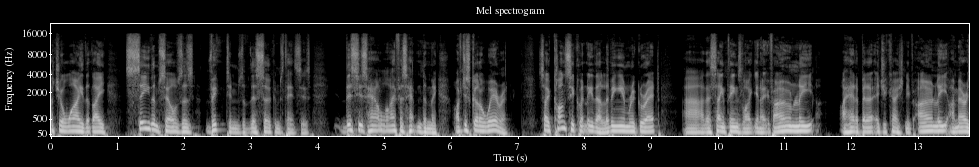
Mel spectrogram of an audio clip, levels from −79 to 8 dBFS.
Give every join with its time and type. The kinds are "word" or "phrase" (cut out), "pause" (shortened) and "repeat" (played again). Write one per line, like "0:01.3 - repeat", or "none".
none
